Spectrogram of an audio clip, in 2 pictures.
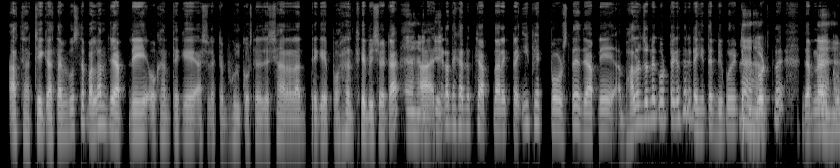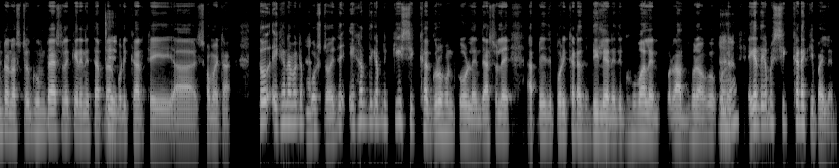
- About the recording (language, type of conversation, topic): Bengali, podcast, তুমি কীভাবে পুরনো শেখা ভুল অভ্যাসগুলো ছেড়ে নতুনভাবে শিখছো?
- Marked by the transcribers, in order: laughing while speaking: "পড়ার যে"; laughing while speaking: "ঘটসে"; other background noise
